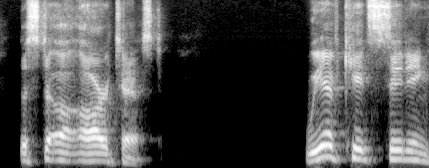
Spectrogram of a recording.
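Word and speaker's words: STAAR: and i'm phonetic and they got two a's in that word and i pronounce it as such the sta our test we have kids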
